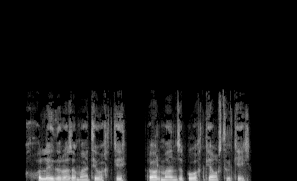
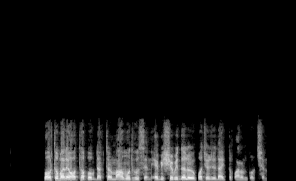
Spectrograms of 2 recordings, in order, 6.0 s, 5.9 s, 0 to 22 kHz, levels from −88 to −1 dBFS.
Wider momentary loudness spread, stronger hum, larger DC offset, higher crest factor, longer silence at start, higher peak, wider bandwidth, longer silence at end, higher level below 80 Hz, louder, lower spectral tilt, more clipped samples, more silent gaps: second, 10 LU vs 16 LU; neither; neither; about the same, 18 dB vs 16 dB; second, 0.5 s vs 0.9 s; about the same, -2 dBFS vs 0 dBFS; first, 11 kHz vs 7.4 kHz; first, 1 s vs 0.65 s; first, -56 dBFS vs -64 dBFS; second, -21 LUFS vs -15 LUFS; first, -5.5 dB/octave vs -4 dB/octave; neither; first, 2.57-2.88 s vs 4.52-4.56 s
